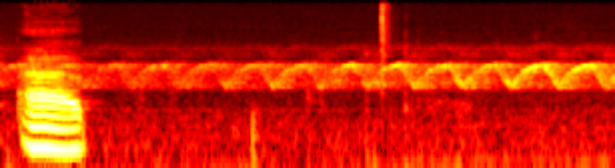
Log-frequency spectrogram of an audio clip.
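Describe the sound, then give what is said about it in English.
A wailing emergency vehicle siren rises and falls in steady repeating sweeps outside, preceded by a brief loud horn-like blast at the start. “Here's the siren now.”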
